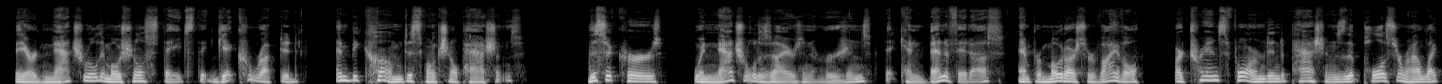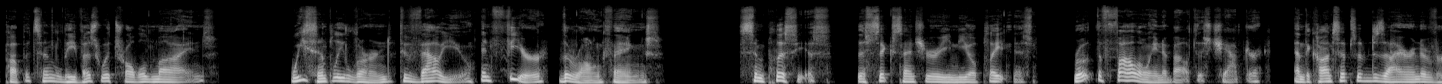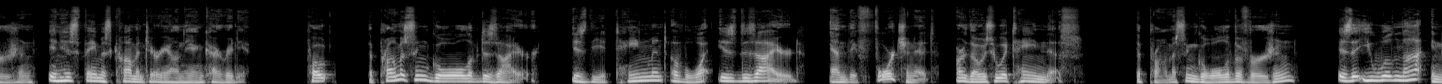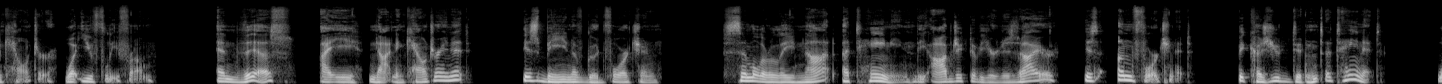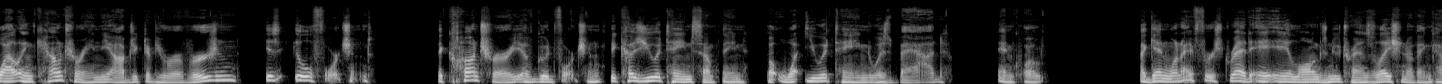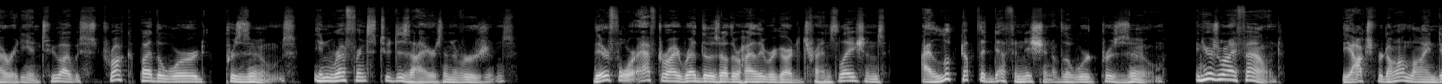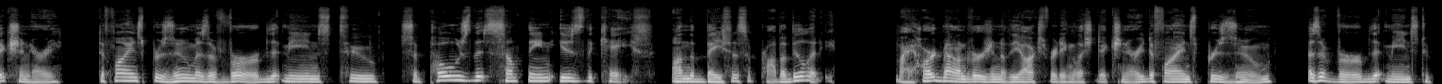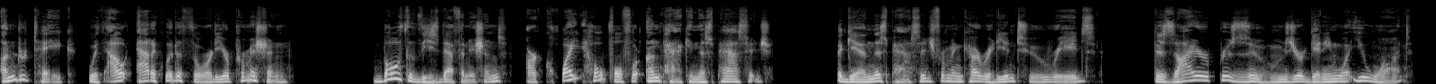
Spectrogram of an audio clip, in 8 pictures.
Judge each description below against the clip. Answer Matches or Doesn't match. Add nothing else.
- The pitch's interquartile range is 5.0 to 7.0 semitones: Matches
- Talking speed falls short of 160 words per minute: Matches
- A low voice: Matches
